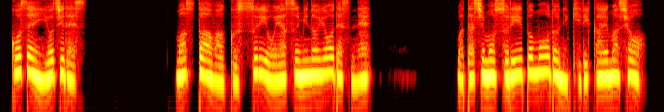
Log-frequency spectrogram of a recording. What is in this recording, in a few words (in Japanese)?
時報ボイス 電脳少女; ボイスコレクション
